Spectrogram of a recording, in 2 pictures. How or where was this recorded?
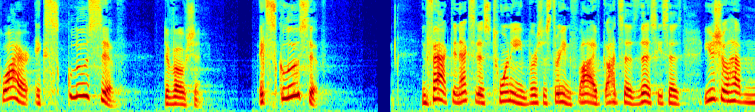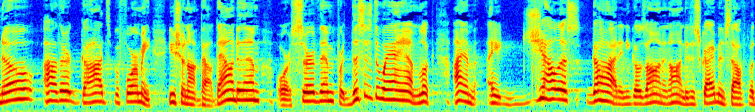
large echoing room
